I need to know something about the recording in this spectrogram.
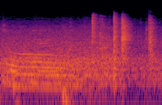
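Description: Slide projector changing slides: a quick run of mechanical clicks and clacks about a second in, over the projector's steady fan hum.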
